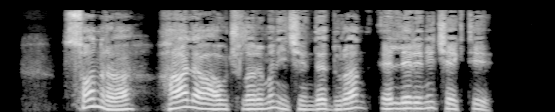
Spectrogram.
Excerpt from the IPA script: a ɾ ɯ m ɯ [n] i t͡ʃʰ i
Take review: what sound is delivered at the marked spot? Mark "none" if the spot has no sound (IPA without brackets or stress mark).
n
